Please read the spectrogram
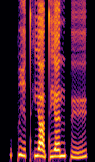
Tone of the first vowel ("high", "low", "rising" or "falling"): falling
